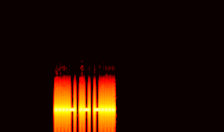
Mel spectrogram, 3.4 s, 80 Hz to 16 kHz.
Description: Morse code, heard as a keyed tone, about 44 wpm, 700 Hz. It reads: 4A6
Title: All Cut Numbers - 3-Digit 45wpm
